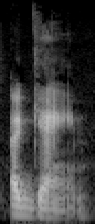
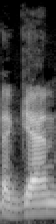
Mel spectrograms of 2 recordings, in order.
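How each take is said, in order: First: It is said in a Canadian accent. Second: It is said in an American accent. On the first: "Canadian English" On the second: "U S English"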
